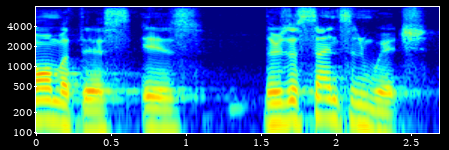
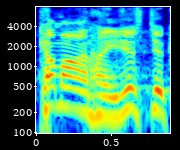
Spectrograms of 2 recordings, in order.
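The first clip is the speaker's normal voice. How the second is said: higher, louder pleading urge; urging wife; 8 semitones higher, 7 dB louder, faster than usual. Retold or imitated. Husband urging his wife to climb on his back, loud and pleading. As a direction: coax her on, voice up and loud.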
